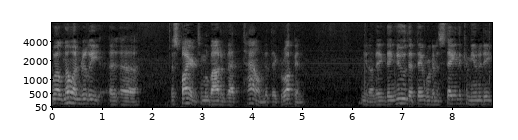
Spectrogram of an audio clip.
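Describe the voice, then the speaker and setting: A man's fairly high-pitched voice with ordinary pitch variation at a moderate pace, over noticeable background noise. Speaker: grandson filming family video. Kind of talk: casual family conversation.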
